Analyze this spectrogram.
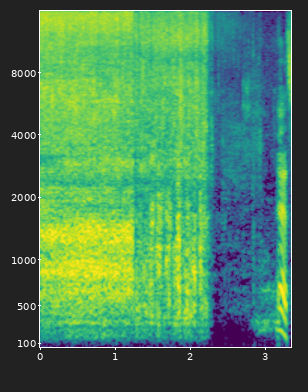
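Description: Water sprays from a garden hose with a steady hiss.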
